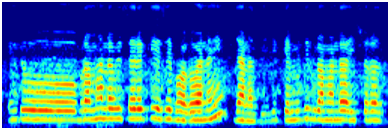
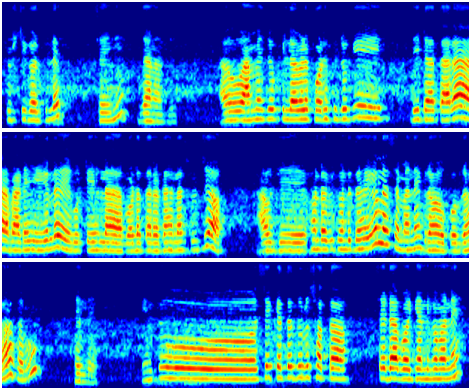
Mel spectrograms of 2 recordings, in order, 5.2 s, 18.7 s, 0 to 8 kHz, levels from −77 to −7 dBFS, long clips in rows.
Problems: background sounds at intervals, background conversations at intervals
